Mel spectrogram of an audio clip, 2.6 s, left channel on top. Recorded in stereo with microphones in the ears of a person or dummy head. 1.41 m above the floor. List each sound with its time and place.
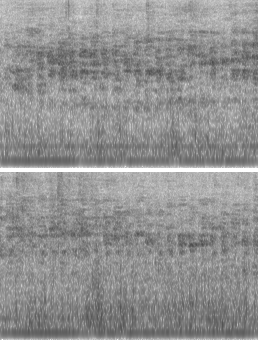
Only background noise.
